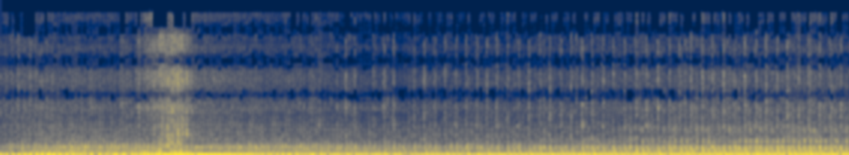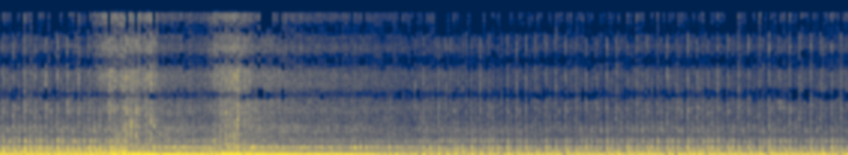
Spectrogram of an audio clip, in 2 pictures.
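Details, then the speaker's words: Air-cooled VW engine running with the vehicle raised: steady low knocking rattle under the exhaust while idling and revving, coming from behind the oil pump; suspected camshaft noise, not confirmed, could be simpler. Engine knock. "so we ran it with the car up like this and that noise that you heard is coming from right here it sounds honestly like camshaft noise um and it's coming from right behind that oil pump in here"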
